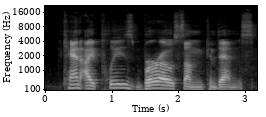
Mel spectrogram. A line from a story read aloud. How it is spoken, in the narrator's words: He growled angrily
